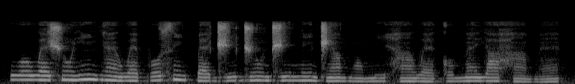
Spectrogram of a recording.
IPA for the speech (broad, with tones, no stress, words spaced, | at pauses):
wo˧wɛ˧ʃũ˧jĩ˦ ɡɛ̃˦˨ wɛ˨bo˨˦sĩ˦˨ k͡pɛ˨d͡ʒi˨˦ d͡ʒũ˦d͡ʒi˦nĩ˦ d͡ʒã˧bɔ̃˨mi˨ hã˧wɛ˨ ɡo˧mɛ̃˦ja˦ hã˦˨bɛ̃˨˦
